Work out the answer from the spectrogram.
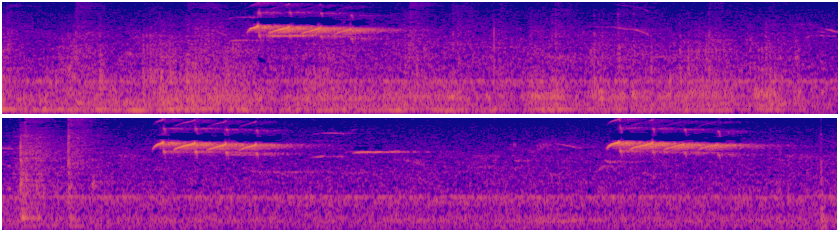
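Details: Common sandpiper at midsummer in Southern Savonia, Finland: three quick bursts of thin, high, piping notes, each a rapid run of four or five notes, coming roughly every three seconds over a faint steady hum and low background rumble.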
